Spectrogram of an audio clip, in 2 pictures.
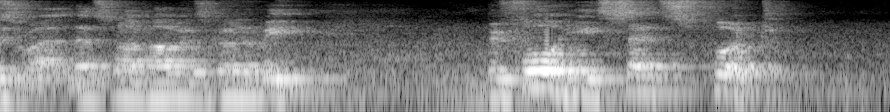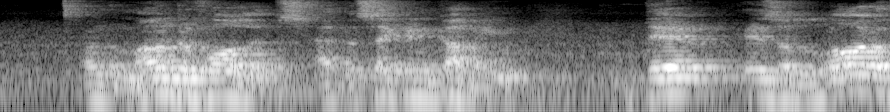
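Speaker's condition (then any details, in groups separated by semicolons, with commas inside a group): No condition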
